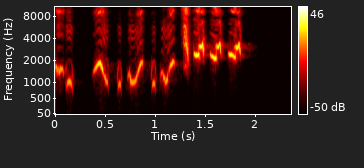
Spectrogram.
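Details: Brief morning phrase from a white-rumped shama in excited mood: varied slurred whistles dipping and rising, ending in a quick series of higher, harsher notes.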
